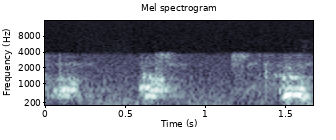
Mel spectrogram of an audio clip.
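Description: A dog barks outdoors in an orchard three times at uneven intervals, faint, with a thin, slightly whiny tone and quiet background between the barks.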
